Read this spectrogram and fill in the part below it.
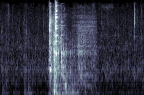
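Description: A wooden box creaks open.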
